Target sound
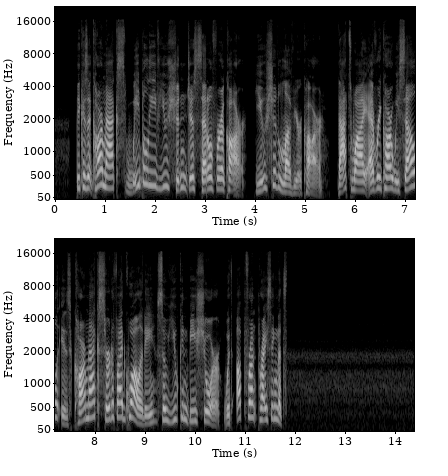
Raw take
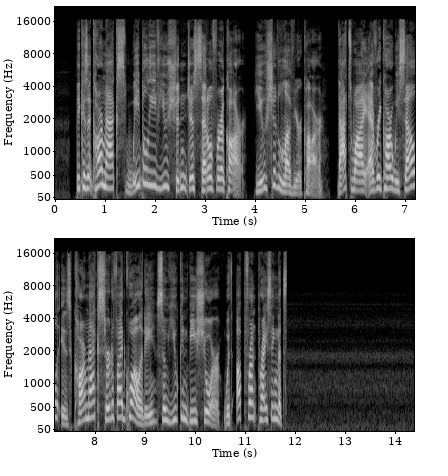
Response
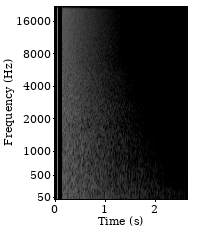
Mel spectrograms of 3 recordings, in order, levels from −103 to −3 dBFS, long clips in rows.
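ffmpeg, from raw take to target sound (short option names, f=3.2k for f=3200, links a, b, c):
-filter_complex "[0:a]acrossover=split=340 2500:gain=0.158 1 0.1[a][b][c];[a][b][c]amix=inputs=3:normalize=0,volume=-5dB"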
